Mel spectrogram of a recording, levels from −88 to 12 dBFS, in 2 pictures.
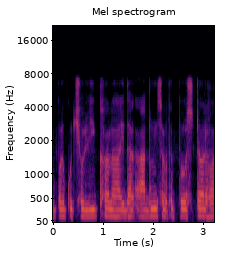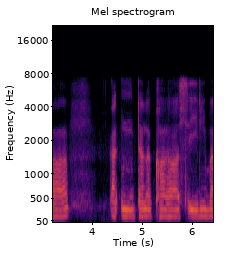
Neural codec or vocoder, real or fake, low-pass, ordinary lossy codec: autoencoder, 48 kHz, 32 numbers a frame, DAC-VAE, trained on Japanese speech; fake; 7.2 kHz; none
